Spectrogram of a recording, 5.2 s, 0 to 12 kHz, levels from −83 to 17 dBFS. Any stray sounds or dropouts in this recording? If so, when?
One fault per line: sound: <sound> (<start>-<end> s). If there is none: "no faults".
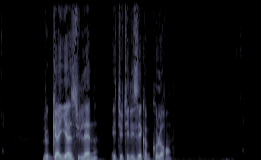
no faults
